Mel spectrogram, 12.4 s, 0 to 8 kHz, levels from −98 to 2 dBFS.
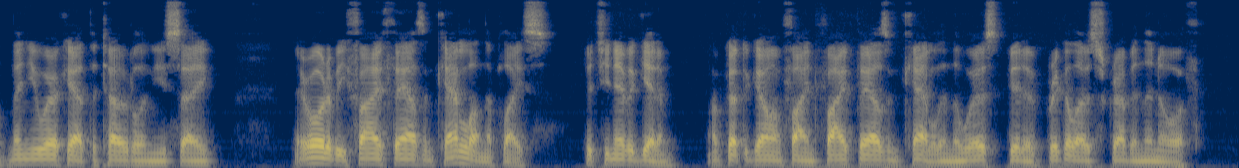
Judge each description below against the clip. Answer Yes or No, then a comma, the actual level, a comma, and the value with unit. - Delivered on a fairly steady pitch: No, average, 3.5 semitones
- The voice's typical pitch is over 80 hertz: No, very low, 75 Hz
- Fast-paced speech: Yes, fast, 210 wpm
